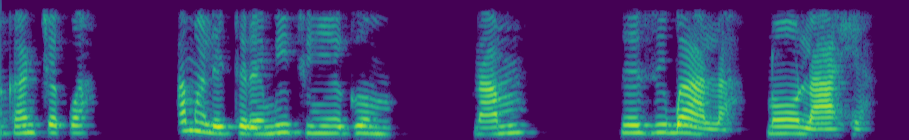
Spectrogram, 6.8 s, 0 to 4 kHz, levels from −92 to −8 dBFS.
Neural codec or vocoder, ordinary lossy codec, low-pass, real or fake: none; none; 3.6 kHz; real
